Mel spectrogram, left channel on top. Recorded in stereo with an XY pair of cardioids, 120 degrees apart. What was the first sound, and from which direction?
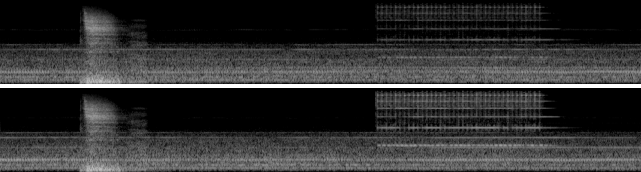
Breathing, straight ahead.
